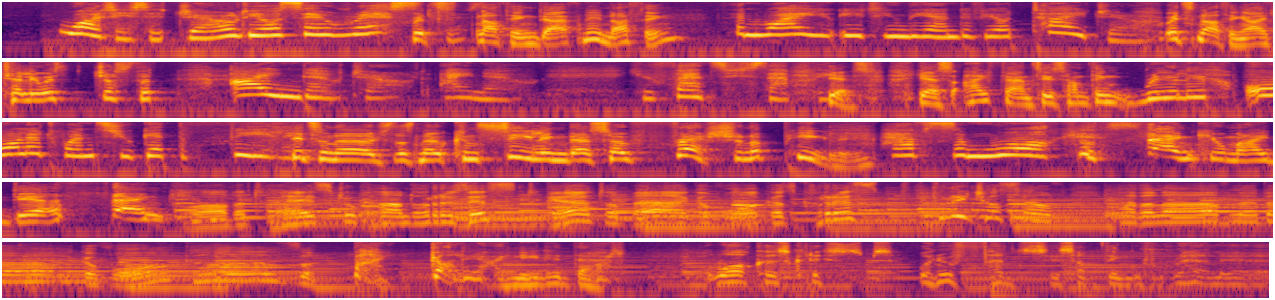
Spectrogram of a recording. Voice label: Radio Advert; Walkers Crisps; Fancy Something; Radio Hallam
